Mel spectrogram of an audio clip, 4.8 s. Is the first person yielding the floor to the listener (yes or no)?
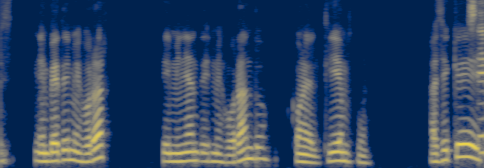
yes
